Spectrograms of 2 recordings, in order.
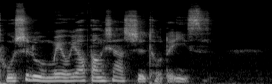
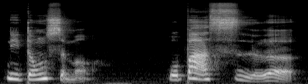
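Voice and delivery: louder, slowing to a broken cry; broken sobbing; 5 semitones higher, 8 dB louder, slower than usual. A narrator's reading. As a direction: fall apart crying. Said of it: "蒲世禄崩溃地哭着说". (崩溃地哭着说)

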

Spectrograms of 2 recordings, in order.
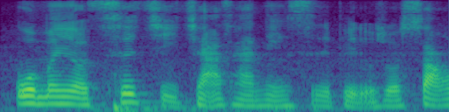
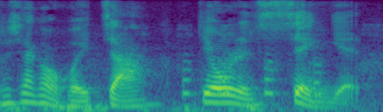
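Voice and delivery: louder, commanding scold; stern scolding; 4 semitones higher, 6 dB louder than usual. Retold or imitated. Daughter ordering mom home from the store, stern loud scold.

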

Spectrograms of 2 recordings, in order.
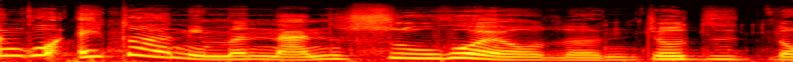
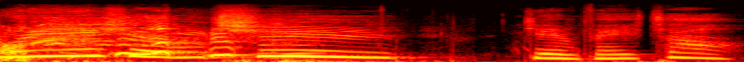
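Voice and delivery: mock whine; 8 semitones higher, much slower than usual. Jokingly wants to join in.

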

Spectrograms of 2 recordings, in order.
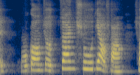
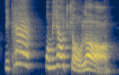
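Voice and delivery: shouted warning; 6 semitones higher, 6 dB louder than usual. A narrator's reading. Spider lady cries out as the room tilts, shouting. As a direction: call it out over the lurching room. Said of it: "大声大喊了一声".

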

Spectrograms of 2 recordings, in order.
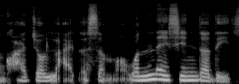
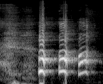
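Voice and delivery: burst of laughter; 13 dB louder than usual. Real, not acted. Laughing at the memory.

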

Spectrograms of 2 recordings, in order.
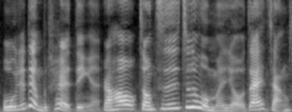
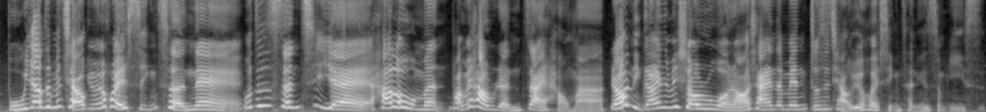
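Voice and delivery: angry rant; 4 semitones higher, 5 dB louder than usual. Retold or imitated. Retelling what she said to the flirting boss, angry rant. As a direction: scold them for flirting in the meeting. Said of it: "我就说".

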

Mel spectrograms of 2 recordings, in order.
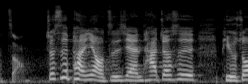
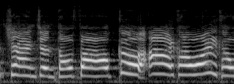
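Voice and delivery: high, loud fake-cute gushing; squealing kawaii, much higher and louder; gushing cutesy classmates; 14 semitones higher, 7 dB louder than usual. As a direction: coo it like gushing schoolgirls.

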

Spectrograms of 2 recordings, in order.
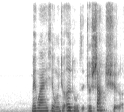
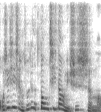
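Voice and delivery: ordinary delivery

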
